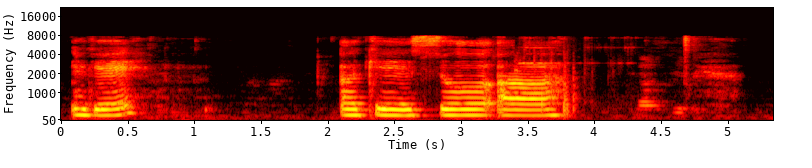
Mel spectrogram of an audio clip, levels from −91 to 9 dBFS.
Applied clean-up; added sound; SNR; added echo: neural separator model SepFormer DNS4.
